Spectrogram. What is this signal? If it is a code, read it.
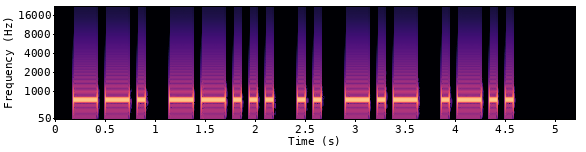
Morse code, heard as a keyed tone, about 15 wpm, 700 Hz. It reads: G7IKL
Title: DXCC-100 Call Signs - 5 Characters - Repeated 2x - 15wpm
